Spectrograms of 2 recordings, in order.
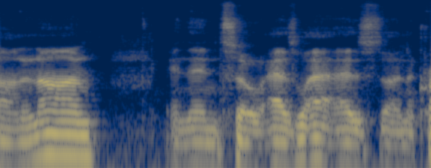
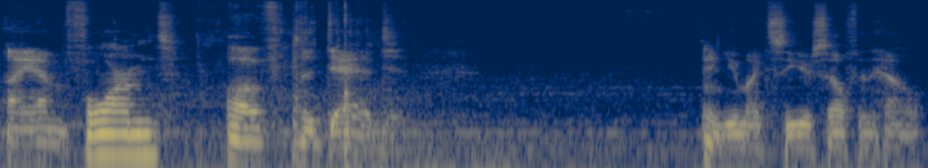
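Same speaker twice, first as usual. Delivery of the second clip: talking to himself; 5 dB quieter than usual. Acted. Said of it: "Says to himself".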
